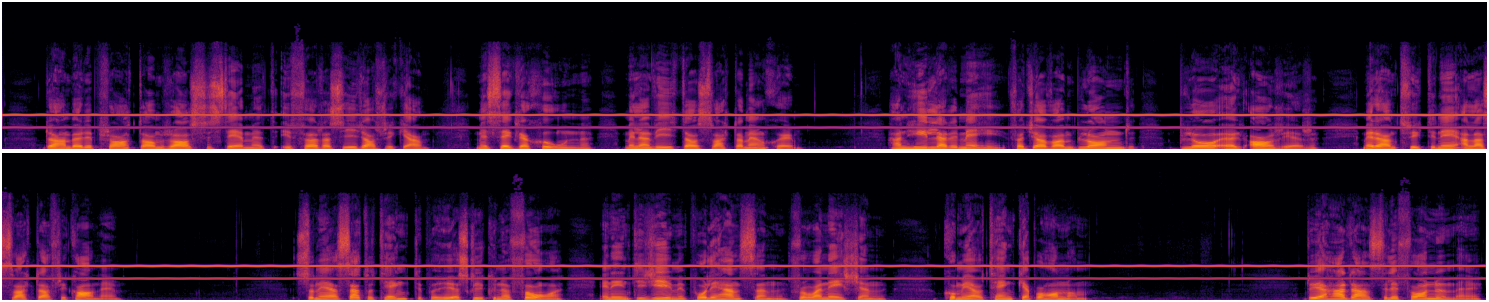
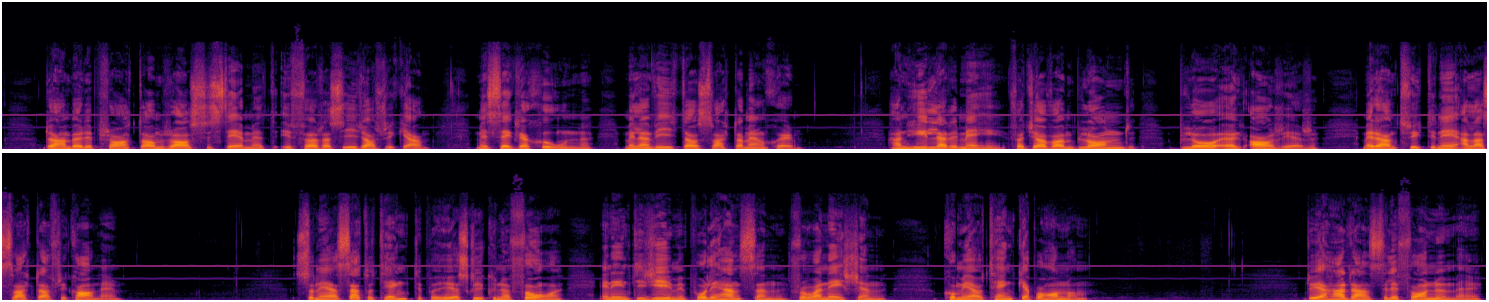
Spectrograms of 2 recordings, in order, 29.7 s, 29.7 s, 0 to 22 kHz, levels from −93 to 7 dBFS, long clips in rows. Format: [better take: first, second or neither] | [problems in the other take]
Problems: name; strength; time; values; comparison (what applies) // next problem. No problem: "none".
second | high-pitched whine; loud; throughout; 5 kHz, 5 dB below the speech; faint in the second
